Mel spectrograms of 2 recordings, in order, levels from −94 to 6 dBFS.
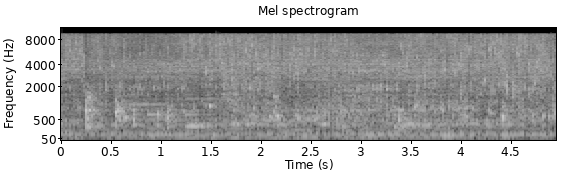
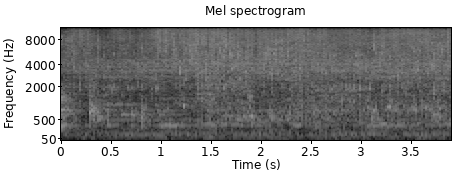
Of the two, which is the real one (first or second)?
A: first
